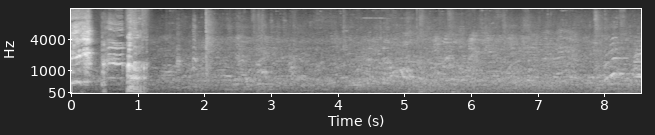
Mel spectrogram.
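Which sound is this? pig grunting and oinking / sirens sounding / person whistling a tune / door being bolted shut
pig grunting and oinking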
